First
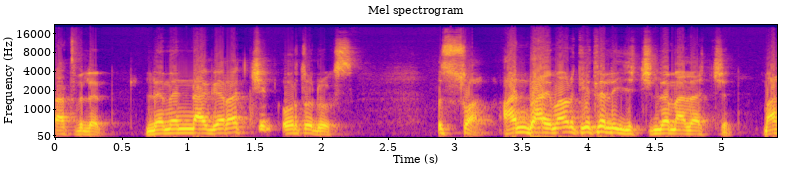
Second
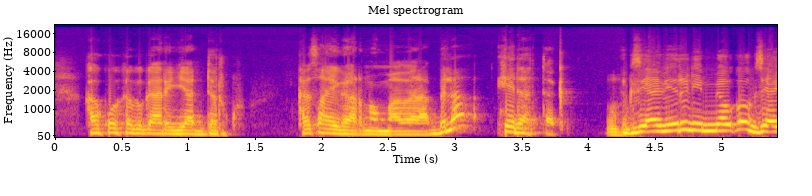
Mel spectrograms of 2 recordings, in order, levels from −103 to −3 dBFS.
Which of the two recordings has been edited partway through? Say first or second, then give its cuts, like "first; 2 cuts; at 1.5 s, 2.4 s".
second; 1 cut; at 4.1 s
